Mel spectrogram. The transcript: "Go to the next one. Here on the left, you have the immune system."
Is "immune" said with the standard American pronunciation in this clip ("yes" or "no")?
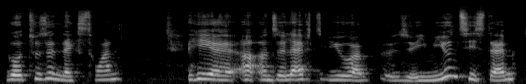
yes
